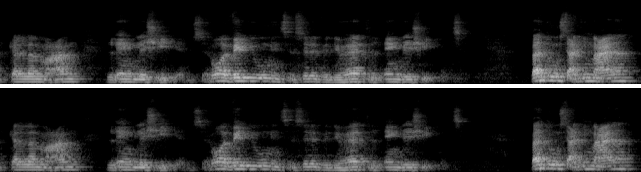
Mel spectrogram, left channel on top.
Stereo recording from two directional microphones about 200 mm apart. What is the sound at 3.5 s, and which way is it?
Speech, 5° right (ahead or behind).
